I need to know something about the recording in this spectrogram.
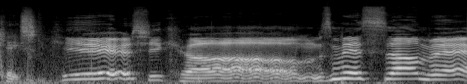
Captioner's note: theatrical voice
